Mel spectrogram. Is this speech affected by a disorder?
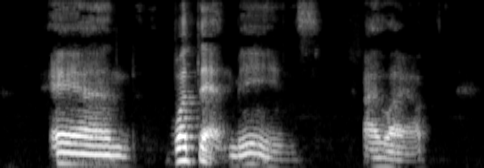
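Yes: ALS; probably hereditary, father and uncle died of ALS; right hand not working; voice very hoarse.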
